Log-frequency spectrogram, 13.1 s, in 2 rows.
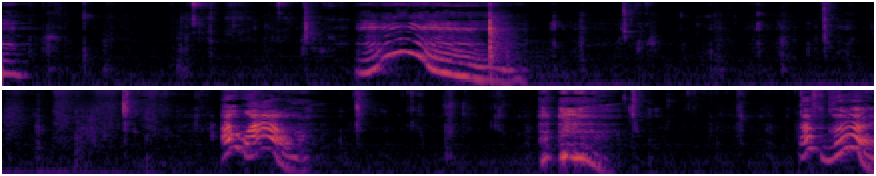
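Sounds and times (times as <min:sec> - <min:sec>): person chewing taco: 0:00.0 - 0:08.2, 0:08.8 - 0:12.6.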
